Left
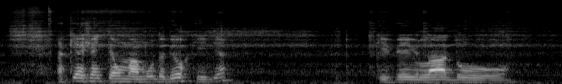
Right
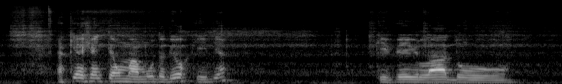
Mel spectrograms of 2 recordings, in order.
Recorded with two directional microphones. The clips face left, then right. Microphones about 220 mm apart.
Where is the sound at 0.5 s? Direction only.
10° right (ahead or behind).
